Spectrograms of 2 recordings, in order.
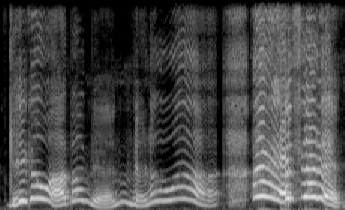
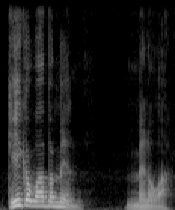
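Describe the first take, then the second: First: Giga waba min, minowa squealed much higher and louder, minowa slow; mock Megan attempt. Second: Giga waba min, minowa said steadily, falling at the end; Ojibwe farewell. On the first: Megan repeats the goodbye for Nana, excited squeal. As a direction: ham up a learner's clumsy try. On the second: Shown as a demonstration. Nana teaches Megan the goodbye, clear and even. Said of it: "We like to say".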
